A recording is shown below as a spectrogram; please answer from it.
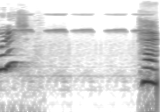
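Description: Crickets chirping in short, evenly spaced high-pitched pulses, about two a second, as the night background under a woman's voice.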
